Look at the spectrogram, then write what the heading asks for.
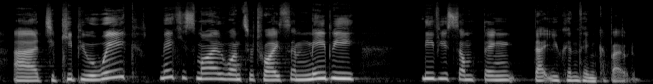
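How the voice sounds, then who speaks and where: Over a silent background in a very clean recording, a woman speaks with lively intonation. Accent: Irish. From Ireland. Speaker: company executive, conference speaker. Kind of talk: conference talk. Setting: stage with audience.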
